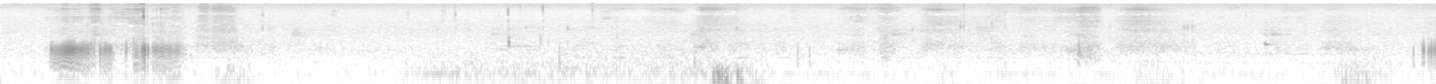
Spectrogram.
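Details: Boston terrier snoring: soft, irregular snorting snores, loudest at the start, then quieter rumbling breaths.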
